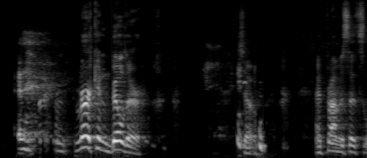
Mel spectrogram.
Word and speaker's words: Märchenbilder: the Schumann Märchenbilder, which, if you mispronounce it, sounds like something that Donald Trump would aspire to be. Märchenbilder.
